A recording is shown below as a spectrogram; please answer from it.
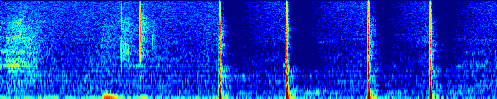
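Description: A freshly baked bread loaf is turned over and knocked on its bottom, giving four short, dull, low knocks that stop almost instantly, after two softer thuds. The hollow knock indicates the loaf is well baked, which is confirmed when it is cut open to show a perfectly baked, even crumb of small bubbles.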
